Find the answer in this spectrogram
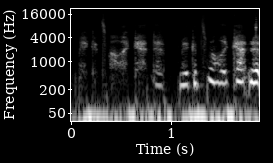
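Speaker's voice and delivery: whispered aside, a little high, said twice. Voicing a character speaking to another player: whispering. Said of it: "Laura whispers to you".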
